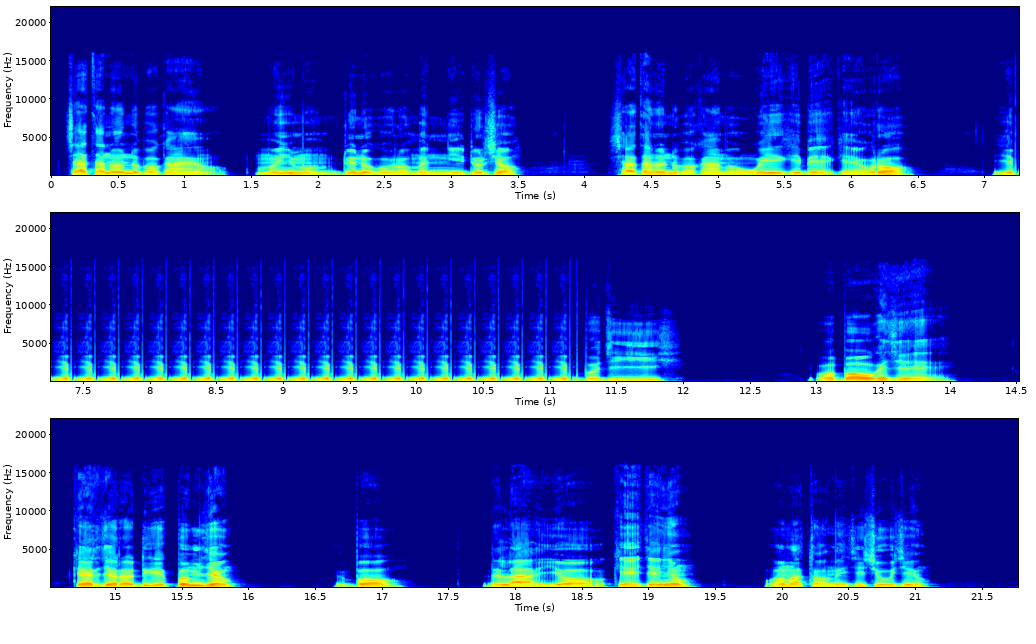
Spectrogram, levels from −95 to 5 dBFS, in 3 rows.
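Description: Speech, with a broken-record loop from 7.23 to 11.21 s: a fragment of about 0.18 s repeats exactly, back to back, around 22 times, so roughly 4 s of the real speech never arrives. The likely cause is a stalled player, encoder or stream that kept resending the last piece it held. Unlike an echo or reverb tail, the copies don't decay or overlap. Each one is identical and full level, and the sound jumps forward when the loop ends.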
